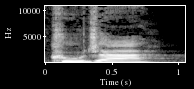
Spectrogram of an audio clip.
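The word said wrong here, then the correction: Kujichagulia: Kuiji. – It's Kujicha. Hold on, Kujicha. Kujicha Gulia.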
